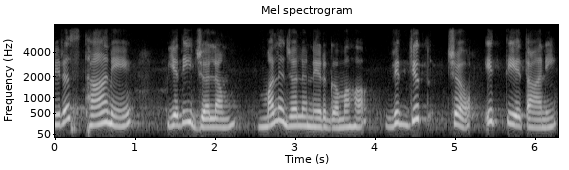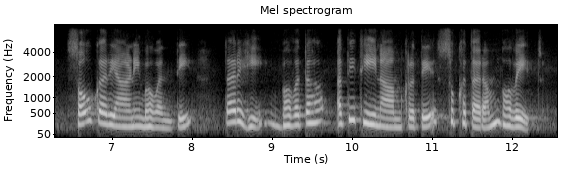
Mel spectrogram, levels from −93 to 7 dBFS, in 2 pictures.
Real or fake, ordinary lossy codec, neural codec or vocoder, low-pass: fake; none; codec, 16 kHz, 8 kbps, FunCodec, trained on Chinese and English, 25 frames a second; 7.2 kHz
